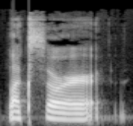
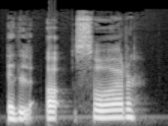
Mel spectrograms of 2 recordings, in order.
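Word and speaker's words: El-Uqsor (الأقصر): And Luxor, and this is fun, it's that it's not actually pronounced like that at all in Egyptian Arabic. It seems like really far. It's like El-Uqsor.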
